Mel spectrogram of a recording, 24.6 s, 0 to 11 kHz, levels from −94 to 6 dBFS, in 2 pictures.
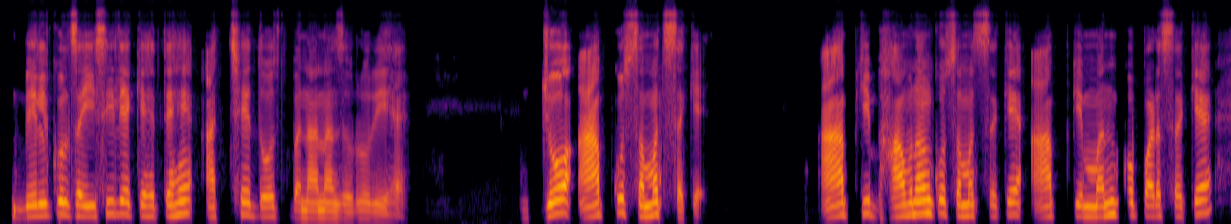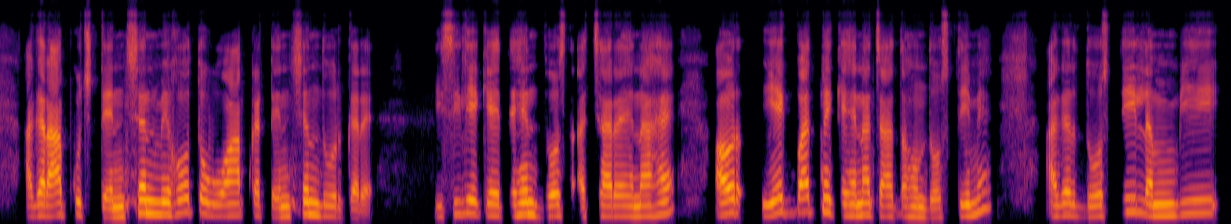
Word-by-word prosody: बिल्कुल 155 +6 +1
सही, 150 -2 +2
इसीलिए 175 +3 0
कहते 150 -1 -3
हैं 185 +2 +3 0.2
अच्छे 170 +5 -3
दोस्त 140 -1 -4
बनाना 115 -1 -1
ज़रूरी 105 -1 -6
है। 85 - -9 1.4
जो 170 +3 +6 0.2
आपको 145 +8 +3
समझ 150 -2 +3
सके। 430 - -3 1.3
आपकी 185 +1 +2
भावनाओं 165 +6 +4
को 185 +1 -1
समझ 155 -2 -1
सके, 160 +4 -4
आपके 145 +2 -3
मन 140 +4 +1
को 170 - -3
पढ़ 150 0 +1
सके। 155 +5 -2 0.6
अगर 155 +1 +4
आप 155 +2 +6
कुछ 170 - -2
टेंशन 135 +7 +3
में 175 0 +4
हो 195 +2 +1
तो 185 - +1
वो 155 -1 -2
आपका 160 0 +1
टेंशन 140 +6 +1
दूर 145 -2 -4
करे, - - -2 0.7
इसीलिए 175 +6 -1
कहते 160 0 -1
हैं 170 +1 +5
दोस्त 150 +1 -2
अच्छा 145 +3 0
रहना 145 0 0
है 175 +6 0 0.5
और - - +6 0.2
एक 205 - +1
बात 200 0 +4
मैं 200 - +4
कहना 160 0 +1
चाहता 145 -3 -3
हूँ 140 -1 -1
दोस्ती 130 +4 -3
में, 200 +10 -4 0.6
अगर 160 +2 0
दोस्ती 150 +8 -4
लंबी 165 - 0
155 Hz, 135 wpm, -25 LUFS, 145-175 Hz, 1.4 s, जो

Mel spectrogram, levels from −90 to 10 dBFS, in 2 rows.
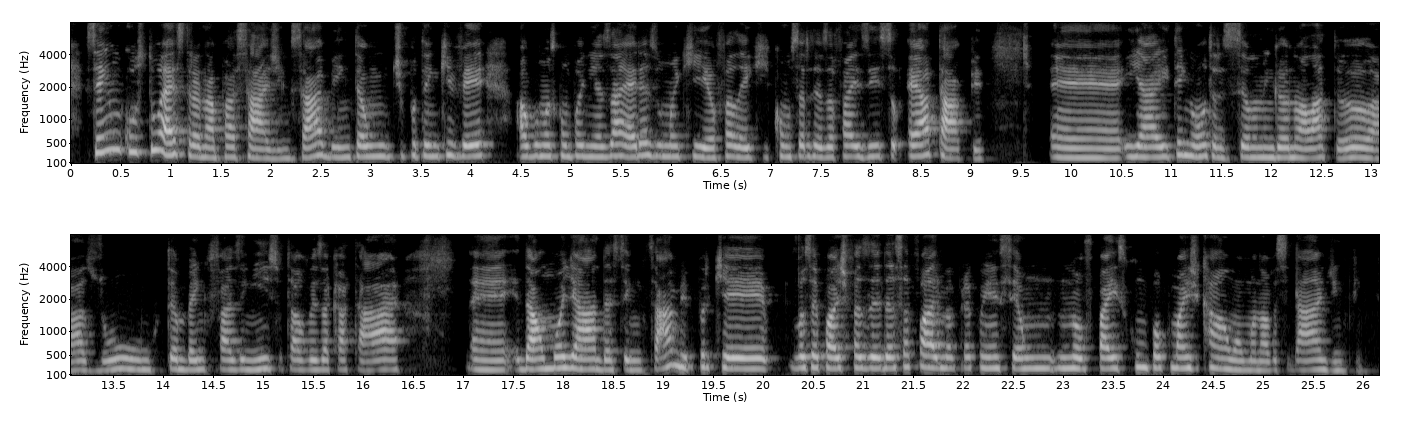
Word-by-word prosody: sem 310 +2 +2
um 370 -1 -1
custo 325 +1 +1
extra 255 -4 +5
na 205 -1 +2
passagem, 195 -3 -2
sabe. 210 +4 +1
Então, 220 +2 -1
tipo, 225 +2 -8
tem 230 0 -2
que 250 +3 -2
ver 230 +1 +2 0.2
algumas 230 +1 0
companhias 225 -1 -2
aéreas, 235 +1 +1
uma 225 -1 -2
que 220 0 -4
eu 200 0 +1
falei 210 -1 0
que 200 0 -17
com 220 +2 -6
certeza 215 -2 -2
faz 220 0 -2
isso 225 0 -4
é 230 -1 +3
a 250 +3 +5
TAP, 190 -6 +1 0.8
eh, 195 -2 0
e 220 0 +1
aí 210 0 +2
tem 250 +1 0
outras 220 -3 -1
se 200 +3 -2
eu 210 - +1
não 205 - -1
me 205 - 0
engano 205 0 +1
a 190 - +3
Latam, 200 -1 -1 0.3
a 185 0 -1
Azul, 200 +2 -3
também 205 -1 -1
fazem 205 0 -2
isso. 215 0 -9
Talvez 200 -1 -3
a 200 - -2
Qatar, 200 0 -1 0.7
eh, 195 -1 -3
dá 205 0 +7
uma 220 +2 +2
olhada 210 -3 +4
assim, 195 0 -4
sabe, 270 -3 +1
porque 225 -4 +2 0.2
você 235 +1 +1
pode 225 -1 +3
fazer 230 -1 +3
dessa 230 +2 0
forma 240 -3 +2
pra 230 0 -7
conhecer 230 -1 -2
um 225 +1 -1
um 225 - +1
novo 220 -1 +2
país 225 0 +1
com 255 +2 -3
um 245 - +3
pouco 235 0 -2
mais 230 0 +2
de 235 - -11
calma, 220 -5 -1
uma 190 0 -4
nova 185 0 -3
cidade, 195 0 -3
enfim. 180 0 -12
220 Hz, 170 wpm, -24 LUFS, 200-230 Hz, 0.8 s, dá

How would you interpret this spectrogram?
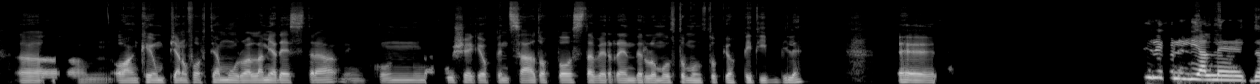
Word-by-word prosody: Uhm, 85 -4 -4
ho - - -1
anche 95 +3 -1
un 100 -1 -1
pianoforte 105 +2 -3
a - - 0
muro 100 -1 0
alla 100 +1 +1
mia 100 -1 +2
destra 105 +2 -1
in 85 0 -16
con 95 +2 -8
una 100 0 -6 0.2
luce 105 -1 -3
che 95 - -5
ho 95 - -1
pensato 95 +1 -1
apposta 100 0 0
per 95 0 -2
renderlo 95 0 -1
molto, 90 +1 -3
molto 95 -1 -4
più 95 - -1
appetibile, 100 +3 -4 0.9
ehm 100 -3 +2 2.1
Quelle 315 -2 +5
quelle 285 -2 +3
lì 245 -1 +7
a 220 - +10
led, 205 -3 +6
100 Hz, 145 wpm, -22 LUFS, 95-105 Hz, 2.1 s, a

